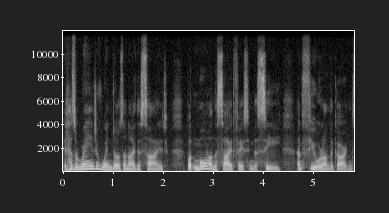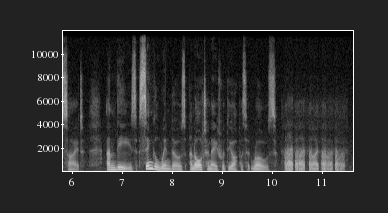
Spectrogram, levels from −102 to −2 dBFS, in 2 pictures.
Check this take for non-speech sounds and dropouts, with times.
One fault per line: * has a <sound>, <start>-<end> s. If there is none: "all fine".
* has a laugh, 10.3-11.5 s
